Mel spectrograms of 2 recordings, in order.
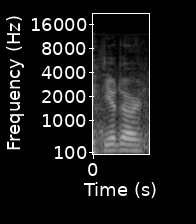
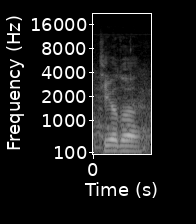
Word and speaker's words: Theodor: Theodor, did I pronounce it well? Yeah, perfect. Okay. Theodor. Theodor. Or just A Theo. little bit Theo, that's more common.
